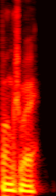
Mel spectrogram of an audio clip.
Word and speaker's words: Feng Shui: Feng Shui.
